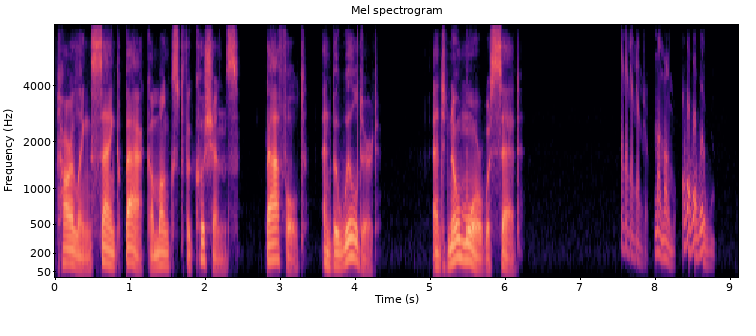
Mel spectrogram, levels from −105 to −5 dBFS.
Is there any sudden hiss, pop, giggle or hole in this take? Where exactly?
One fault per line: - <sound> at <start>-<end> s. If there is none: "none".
- chirp at 7.5-8.8 s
